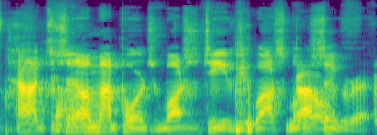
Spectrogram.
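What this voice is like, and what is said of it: Put-on Southern character voice. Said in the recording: “It's hard to do an accent doing that voice. ... So what I'm hearing is he's from the South.”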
